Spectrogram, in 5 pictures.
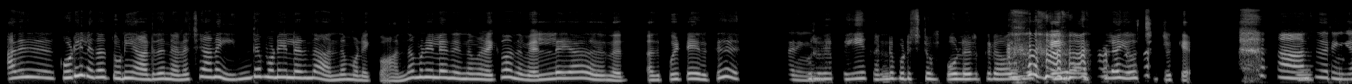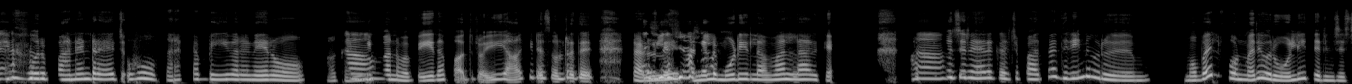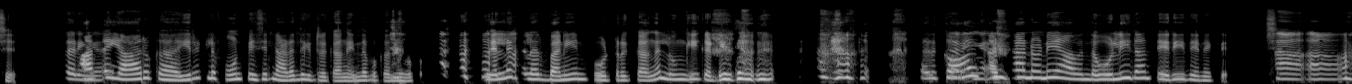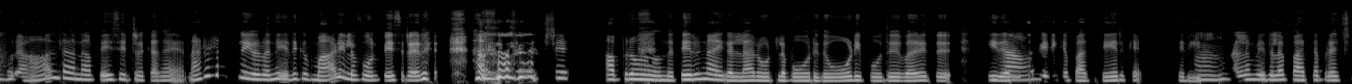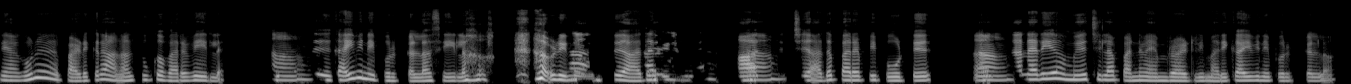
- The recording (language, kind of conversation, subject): Tamil, podcast, முதல் முறையாக தனியாக தங்கிய அந்த இரவில் உங்களுக்கு ஏற்பட்ட உணர்வுகளைப் பற்றி சொல்ல முடியுமா?
- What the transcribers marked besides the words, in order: static; other background noise; laugh; laughing while speaking: "ஆ, சரிங்க"; distorted speech; mechanical hum; laughing while speaking: "அய்யய்யோ!"; other noise; laugh; laughing while speaking: "சரிங்க"; laugh; chuckle; laughing while speaking: "மாடில ஃபோன் பேசுறாரு?"; laugh; tapping; unintelligible speech; laughing while speaking: "இருந்து அது கைவினை பொருட்கள்லாம் செய்யலாம்"; in English: "எம்ப்ராய்டரி"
